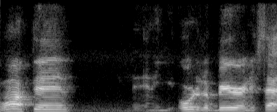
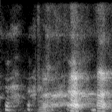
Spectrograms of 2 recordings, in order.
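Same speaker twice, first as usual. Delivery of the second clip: short burst of higher laughter; laughing; 4 semitones higher than usual. Real, not acted. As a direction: laugh at the banter. Laughter amid banter.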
